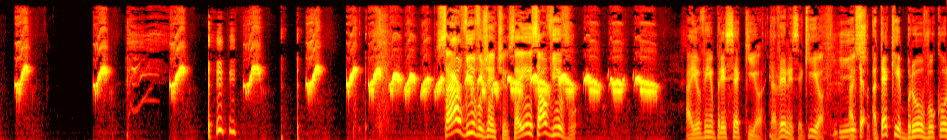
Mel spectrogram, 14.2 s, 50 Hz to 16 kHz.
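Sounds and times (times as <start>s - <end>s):
bird-call whistle imitating birdsong: 0.2s - 0.6s, 1.4s - 1.8s, 3.7s - 4.0s, 4.6s - 9.9s
person laughing: 1.9s - 5.9s
speech: 3.2s - 4.0s, 6.7s - 8.7s, 10.3s - 14.1s
low voice: 12.5s - 13.1s.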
